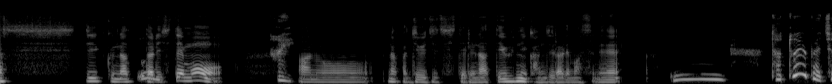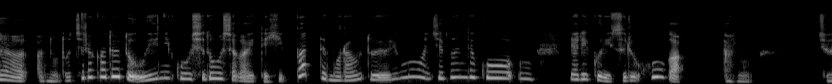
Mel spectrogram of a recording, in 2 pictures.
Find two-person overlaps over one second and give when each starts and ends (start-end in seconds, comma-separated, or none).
none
